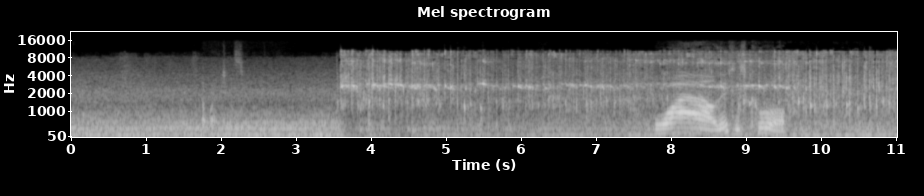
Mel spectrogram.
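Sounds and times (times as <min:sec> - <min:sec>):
low steady hum: 0:00.0 - 0:11.0
shot glasses clinking in a chain: 0:03.6 - 0:11.0.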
